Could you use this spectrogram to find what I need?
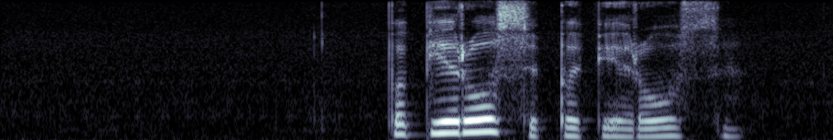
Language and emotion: Russian, sad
